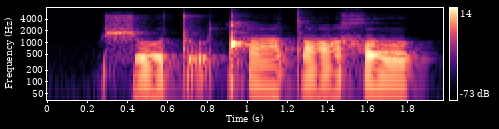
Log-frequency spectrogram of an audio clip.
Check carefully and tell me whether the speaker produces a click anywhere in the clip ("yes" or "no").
yes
